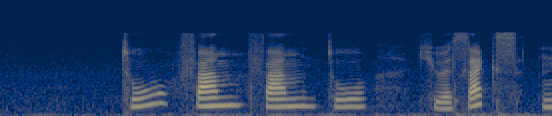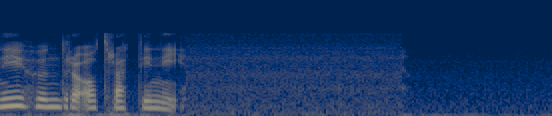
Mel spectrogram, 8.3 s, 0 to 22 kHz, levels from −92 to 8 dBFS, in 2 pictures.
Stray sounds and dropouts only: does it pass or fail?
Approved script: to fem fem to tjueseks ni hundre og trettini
pass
